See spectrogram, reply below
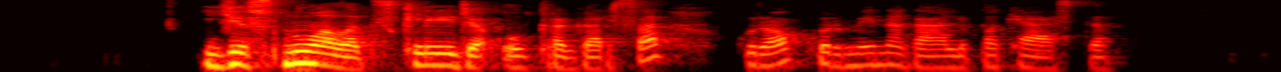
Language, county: Lithuanian, Vilnius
